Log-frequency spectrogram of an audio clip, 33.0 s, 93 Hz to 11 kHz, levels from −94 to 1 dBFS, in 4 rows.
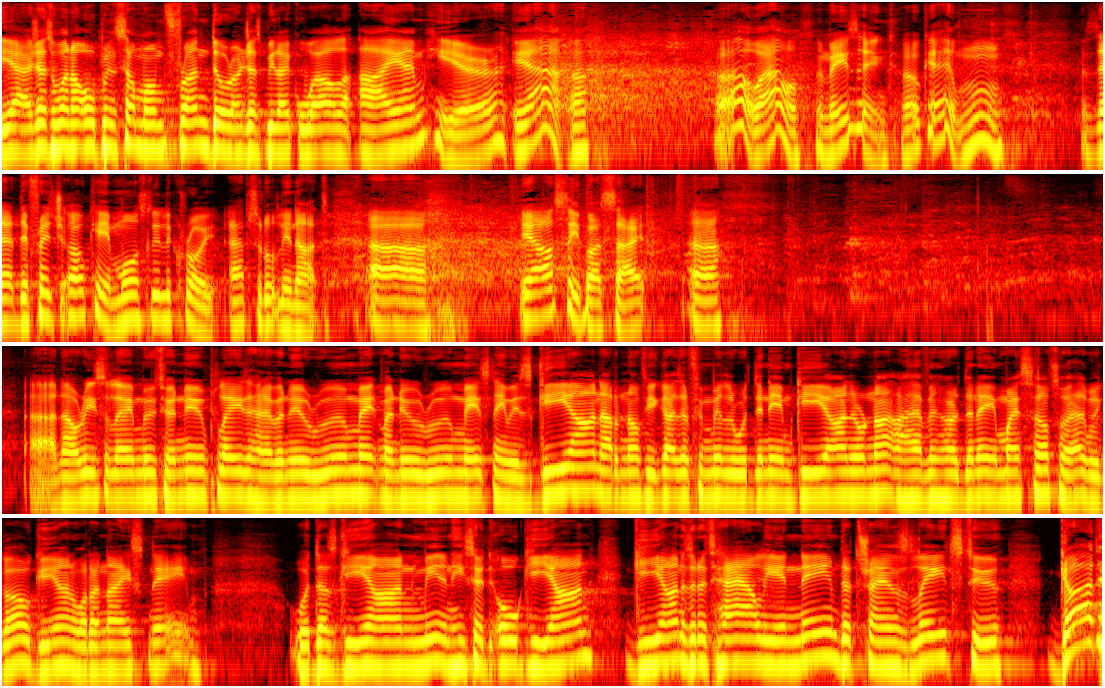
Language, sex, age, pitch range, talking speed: English, male, 20-39, 150-175 Hz, 195 wpm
